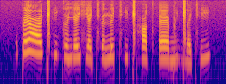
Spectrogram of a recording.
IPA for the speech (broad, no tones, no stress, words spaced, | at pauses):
pæ ʕəǁʰikə jɛçæcʰə nəcʰiǁʰɑ t͡sʼæ biɡ͡ǁæcʰi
